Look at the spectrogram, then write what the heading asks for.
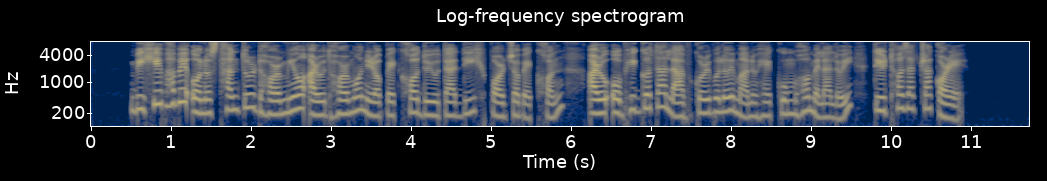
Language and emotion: Assamese, neutral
